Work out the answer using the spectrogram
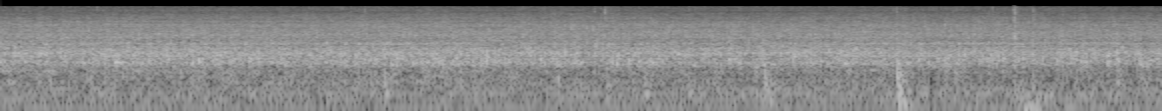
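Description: Chunks of pork belly deep-frying in hot oil under a glass lid: a steady sizzling hiss with a few faint pops from the oil spattering.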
